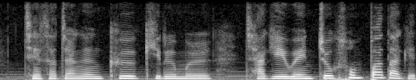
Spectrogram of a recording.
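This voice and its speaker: Over music in the background, a woman speaks at a medium pitch in a dry, close sound with no echo. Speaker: Bible reader. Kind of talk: Bible reading, audio scripture. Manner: soft, calming, suited for night listening.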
